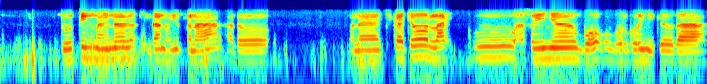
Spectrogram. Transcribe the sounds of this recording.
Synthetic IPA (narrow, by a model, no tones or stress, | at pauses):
d̪ut̪inmajnaɡanɦujuʔ̚kanaːd̪ɔ | manɛt͡ʃi̥kat͡ʃɔlac̚kuhasujiɲəbɔɦɔʔkɔɡʱuɾɡuɾiɲikəwd̪a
